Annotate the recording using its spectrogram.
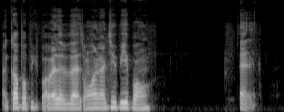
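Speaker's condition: Cerebral palsy; low voice

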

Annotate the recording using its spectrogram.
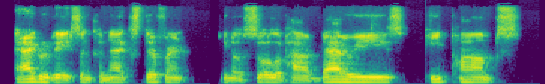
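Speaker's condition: No condition

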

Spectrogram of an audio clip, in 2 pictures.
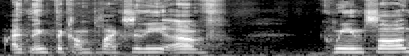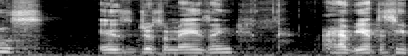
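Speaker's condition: Cerebral palsy; wheelchair user

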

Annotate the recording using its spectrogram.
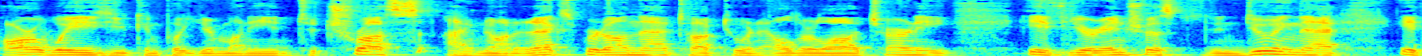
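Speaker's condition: No condition

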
